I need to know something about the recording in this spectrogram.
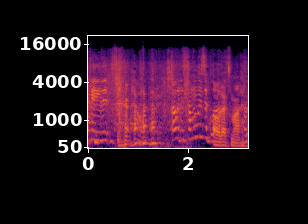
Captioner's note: laughing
